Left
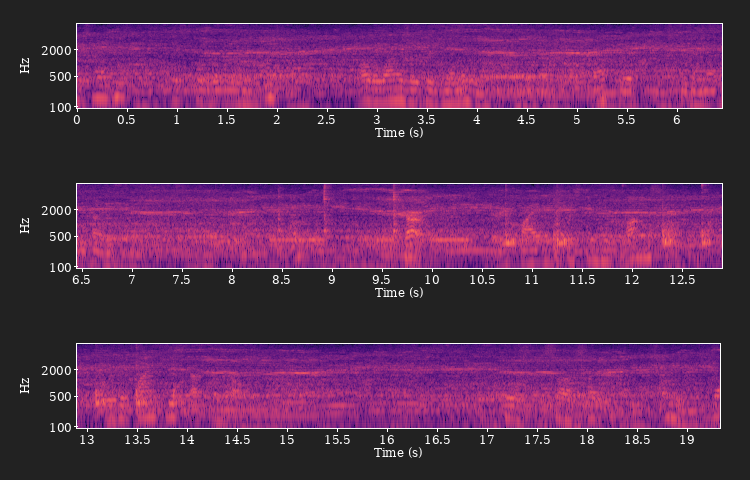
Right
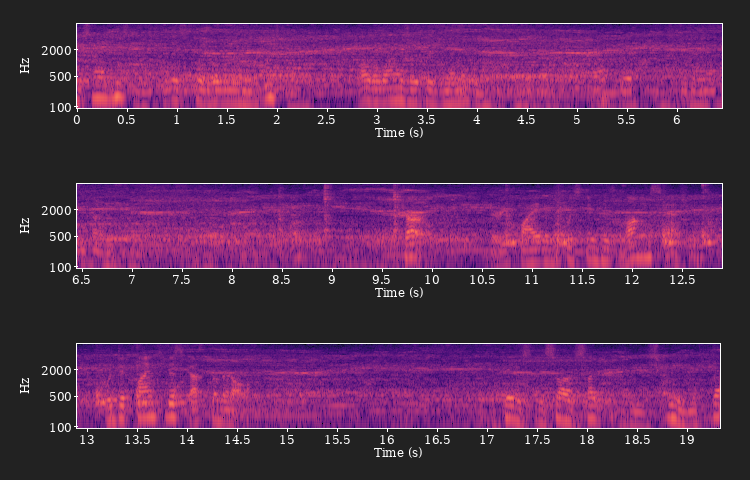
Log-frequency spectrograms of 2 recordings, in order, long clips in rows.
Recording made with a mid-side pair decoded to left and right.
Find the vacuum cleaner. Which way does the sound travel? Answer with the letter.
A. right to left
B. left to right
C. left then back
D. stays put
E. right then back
A.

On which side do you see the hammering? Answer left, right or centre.
left.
